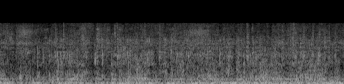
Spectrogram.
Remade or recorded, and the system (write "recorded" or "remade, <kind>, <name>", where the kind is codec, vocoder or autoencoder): recorded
